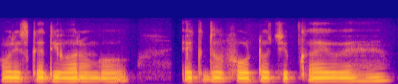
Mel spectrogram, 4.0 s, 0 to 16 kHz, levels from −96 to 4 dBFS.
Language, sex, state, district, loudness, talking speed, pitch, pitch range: Hindi, male, Jharkhand, Deoghar, -16 LUFS, 150 wpm, 100 Hz, 100-110 Hz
